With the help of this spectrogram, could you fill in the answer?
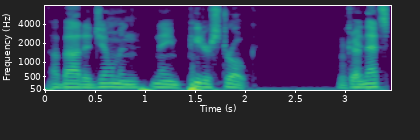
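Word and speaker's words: Strzok: was the revelation about a gentleman named peter stroke okay and that's spelled s-t-r-z okay okay he's one of the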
